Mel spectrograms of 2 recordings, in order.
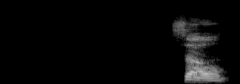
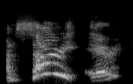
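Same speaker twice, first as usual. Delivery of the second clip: much higher, sugary mock sorry; mother's fake apology. Mother apologising to the scalded father, mock sweet. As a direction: play the innocent wife, sweetly insincere. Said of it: "my mother's like".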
